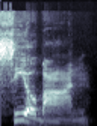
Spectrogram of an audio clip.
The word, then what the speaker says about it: Siobhan: Sao, S-A-O, Saoirse, or Saoirse if the E is silent. That is I know that's Siobhan, but it's Siobhan.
